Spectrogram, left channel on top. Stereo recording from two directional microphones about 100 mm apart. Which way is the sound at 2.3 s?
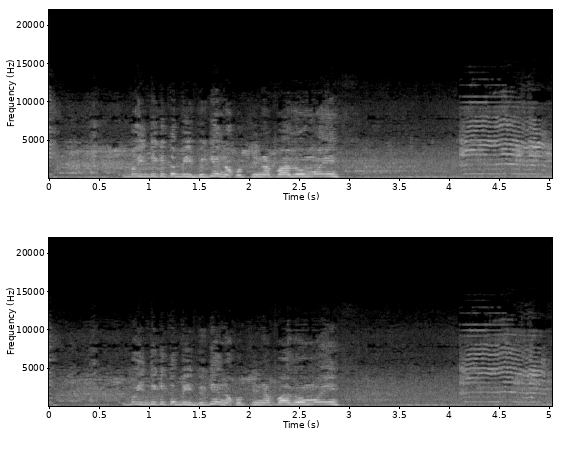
30° right (ahead or behind).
